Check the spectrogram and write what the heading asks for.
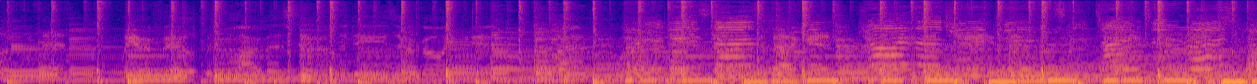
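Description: Live band music: electric guitars strumming a steady beat, with a woman singing in the second half.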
